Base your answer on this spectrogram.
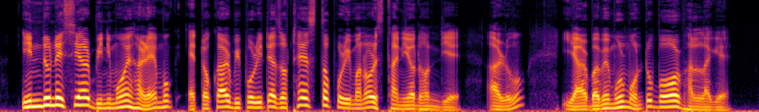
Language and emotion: Assamese, happy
